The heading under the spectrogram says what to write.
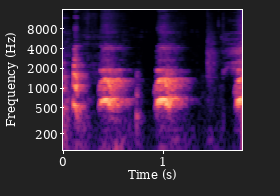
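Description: A dog barks in a quick run of about four sharp barks with short gaps between them during a sudden thunderstorm, and no one is talking.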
